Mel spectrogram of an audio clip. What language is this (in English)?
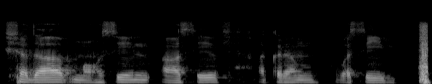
Urdu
